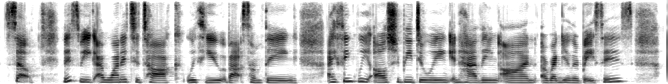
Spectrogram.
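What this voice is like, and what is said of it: Slightly sick-sounding voice. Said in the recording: “I am just a tad bit under the weather today, so you might be able to hear it in my voice”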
